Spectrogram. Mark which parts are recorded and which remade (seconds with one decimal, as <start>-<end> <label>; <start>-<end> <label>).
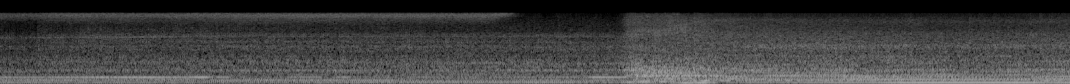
0.0-10.7 recorded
